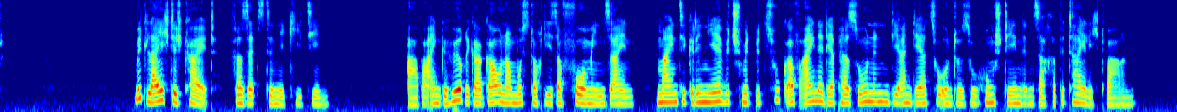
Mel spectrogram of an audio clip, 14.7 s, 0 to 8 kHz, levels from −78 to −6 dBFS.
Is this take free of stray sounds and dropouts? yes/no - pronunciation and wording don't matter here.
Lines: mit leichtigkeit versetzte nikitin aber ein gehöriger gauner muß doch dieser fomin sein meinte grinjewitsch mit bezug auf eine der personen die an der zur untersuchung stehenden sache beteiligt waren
yes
